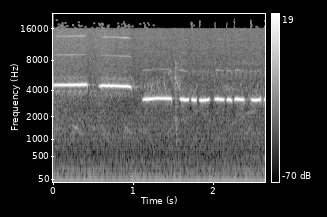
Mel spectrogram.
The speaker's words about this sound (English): From a nearby evergreen, come the pure whistled notes of a white-throated sparrow.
